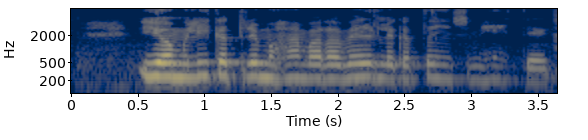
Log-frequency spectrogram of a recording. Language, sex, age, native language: Icelandic, female, 16, Icelandic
